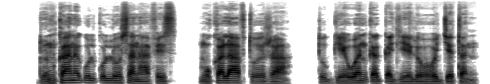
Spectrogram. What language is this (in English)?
Oromo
